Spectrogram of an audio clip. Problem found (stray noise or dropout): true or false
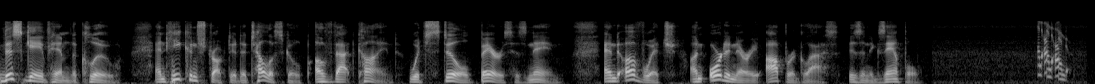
true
